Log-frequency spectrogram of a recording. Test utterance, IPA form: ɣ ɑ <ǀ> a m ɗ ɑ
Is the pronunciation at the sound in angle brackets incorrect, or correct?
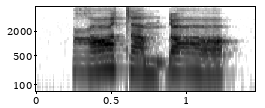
incorrect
